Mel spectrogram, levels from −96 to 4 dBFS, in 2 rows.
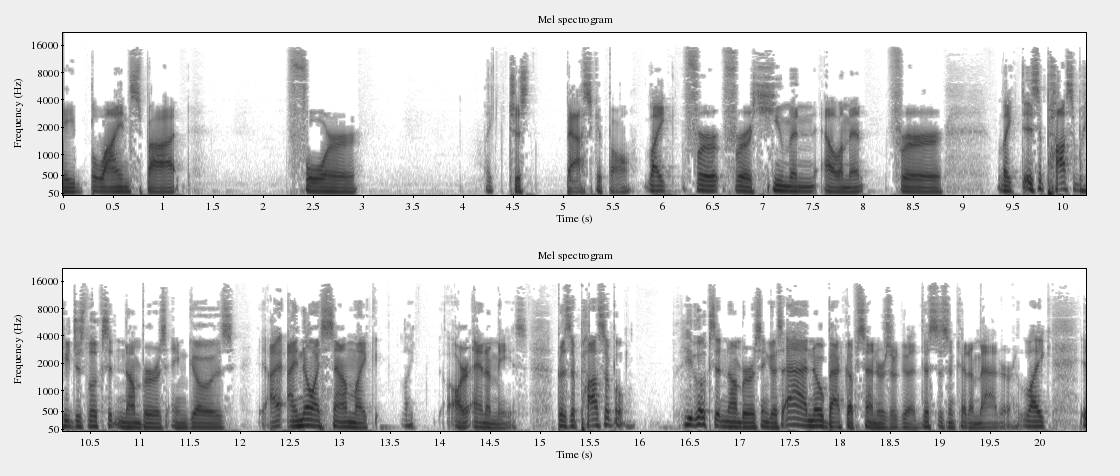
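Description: No technical faults can be heard anywhere in this speech recording. Nothing interrupts or disturbs the sound at any point.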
